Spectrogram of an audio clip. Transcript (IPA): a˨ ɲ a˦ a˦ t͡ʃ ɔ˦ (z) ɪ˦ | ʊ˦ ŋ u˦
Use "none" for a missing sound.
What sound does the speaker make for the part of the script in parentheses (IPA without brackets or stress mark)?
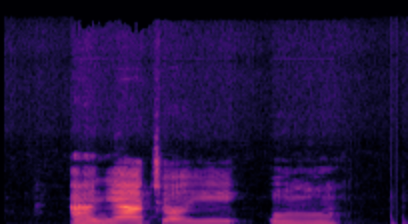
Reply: ɣ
